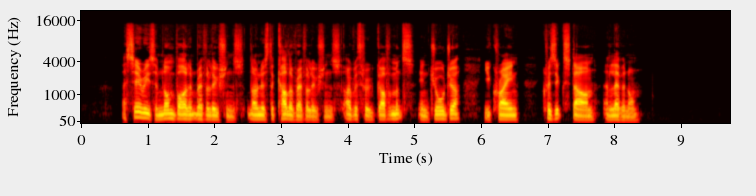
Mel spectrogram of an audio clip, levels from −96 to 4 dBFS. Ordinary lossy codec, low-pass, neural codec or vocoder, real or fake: none; 14.4 kHz; none; real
